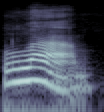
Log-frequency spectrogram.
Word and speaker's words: lamb: That's why this B is coming after M, this B will be silent. We will say comb, tomb, bomb, thumb, climb, and lamb. In all these words, you can see B is silent. Why? Because before B, there is M. So this M is making this B silent, and we don't pronounce it.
